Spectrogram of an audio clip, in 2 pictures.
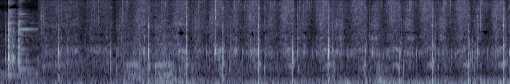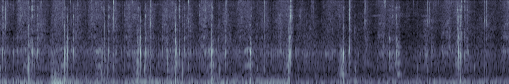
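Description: Topeak JoeBlow Sport floor pump being worked with steady, rhythmic strokes, each a click with a short hiss of air, inflating a road-bike tyre to high pressure.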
